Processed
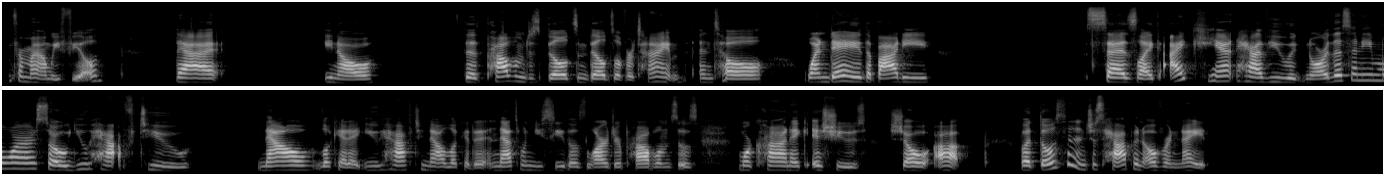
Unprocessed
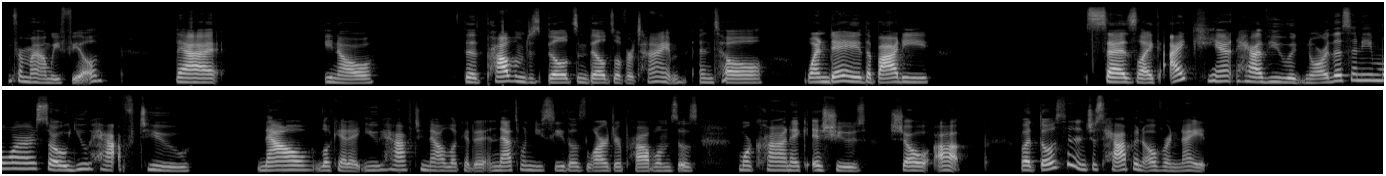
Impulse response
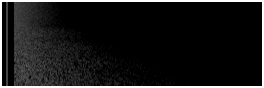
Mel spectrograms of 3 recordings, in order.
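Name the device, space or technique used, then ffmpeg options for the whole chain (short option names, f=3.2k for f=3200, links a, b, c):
laptop speaker: -af "highpass=f=400:w=0.5412,highpass=f=400:w=1.3066,equalizer=f=1k:t=o:w=0.43:g=11,equalizer=f=2.8k:t=o:w=0.32:g=10,alimiter=limit=-6dB:level=0:latency=1:release=171,volume=-2dB"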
